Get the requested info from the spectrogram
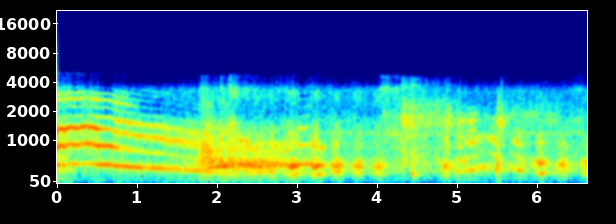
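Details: A female domestic cat, hating and yelling at the other cats, caterwauls: a long, drawn-out falling yowl breaking into rough, grumbling moans.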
